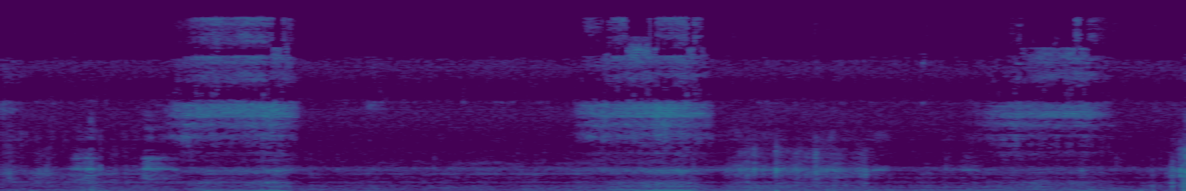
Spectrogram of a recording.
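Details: Faint, low rumbling snores from a sleeping adult woman, two clear ones, heard over steady room noise; snoring.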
